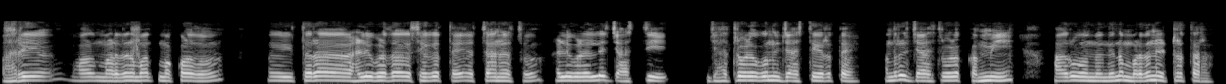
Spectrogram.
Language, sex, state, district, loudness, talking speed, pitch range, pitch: Kannada, male, Karnataka, Bijapur, -14 LUFS, 115 wpm, 165-185 Hz, 175 Hz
